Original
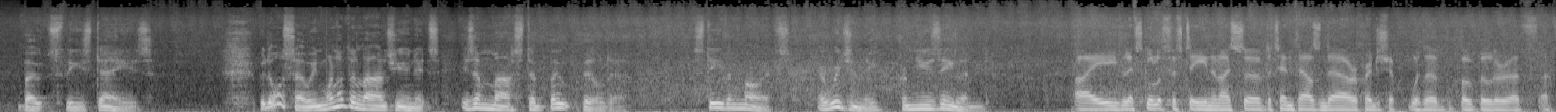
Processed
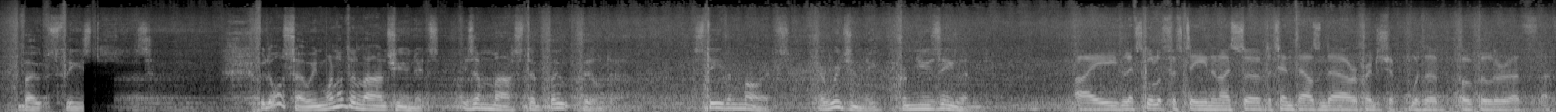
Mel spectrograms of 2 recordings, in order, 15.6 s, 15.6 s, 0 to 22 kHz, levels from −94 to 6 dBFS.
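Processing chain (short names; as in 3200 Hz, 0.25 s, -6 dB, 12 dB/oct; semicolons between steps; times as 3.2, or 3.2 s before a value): 0.84–1.46 steep high-pass 2900 Hz 48 dB/oct; on a send: diffused feedback echo 1.202 s, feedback 71%, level -15 dB; on the sum: backwards sustainer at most 81 dB/s; gain -8.5 dB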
